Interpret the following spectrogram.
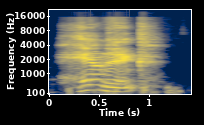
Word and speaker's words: Hanink: Hanink is not a household name, but it rhymes with my financial condition, red ink.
